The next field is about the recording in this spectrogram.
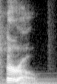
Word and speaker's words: thorough: And finally, there is thorough. It rhymes with burrow.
